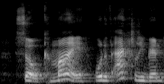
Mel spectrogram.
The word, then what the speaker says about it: Khmer: The R is spelled in the word because historically it was pronounced.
